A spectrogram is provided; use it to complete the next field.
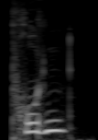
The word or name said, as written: prutten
